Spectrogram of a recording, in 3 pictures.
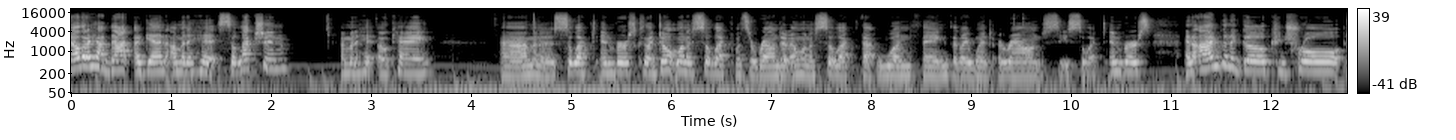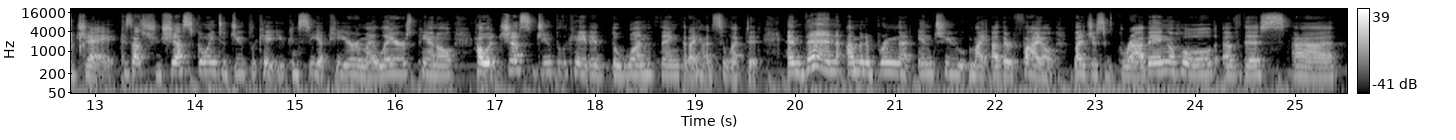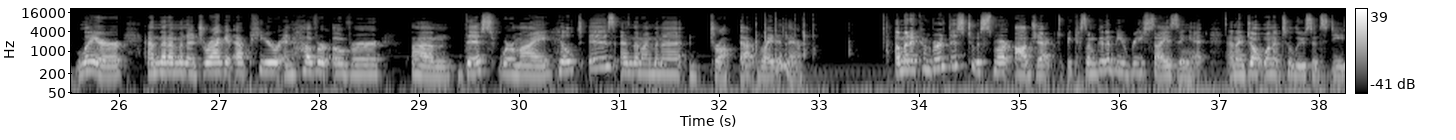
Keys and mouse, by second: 1.4 click, 3.0 click, 4.2 click, 4.5 right click, 9.4 click, 12.7 ctrl+j, 23.1 click, 33.8 right click, 37.0 right click.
